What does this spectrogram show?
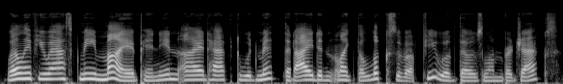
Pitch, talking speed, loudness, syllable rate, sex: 210 Hz, 245 wpm, -18 LUFS, 5.5 syllables/s, female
